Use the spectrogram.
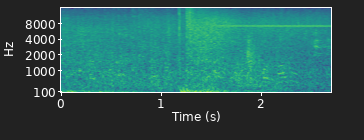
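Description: A frag grenade explodes in Ghost Recon Wildlands, a single low boom about midway through, set against steady loud battlefield rumble.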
